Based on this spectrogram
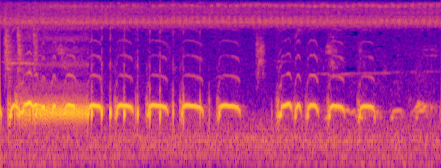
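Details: A zebra dove (perkutut) sings, used as a lure for local doves, giving a rapid rolling trill, then a run of short, soft cooing notes about four per second, over a steady high electronic whine.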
